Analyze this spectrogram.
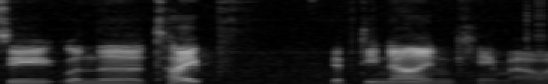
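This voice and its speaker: A man with an American accent speaks at a medium pitch with vocal fry. His pace is fairly slow. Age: 30s. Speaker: gaming streamer. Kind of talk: casual gameplay commentary.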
